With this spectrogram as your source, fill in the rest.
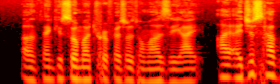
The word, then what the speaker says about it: Tomasi: Thank you so much, Professor Tamazi. I just have a. Thanks for pronouncing my name right.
